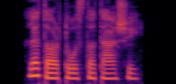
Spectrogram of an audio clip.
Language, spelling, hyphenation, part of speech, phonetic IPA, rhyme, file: Hungarian, letartóztatási, le‧tar‧tóz‧ta‧tá‧si, adjective, [ˈlɛtɒrtoːstɒtaːʃi], -ʃi, Hu-letartóztatási.ogg
- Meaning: arrest (attributive usage)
